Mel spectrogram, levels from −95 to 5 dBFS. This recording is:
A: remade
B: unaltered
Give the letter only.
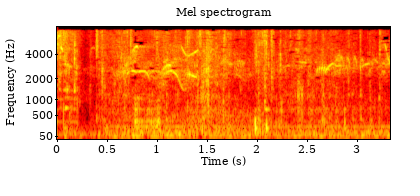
B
